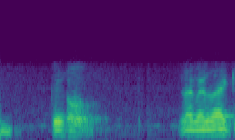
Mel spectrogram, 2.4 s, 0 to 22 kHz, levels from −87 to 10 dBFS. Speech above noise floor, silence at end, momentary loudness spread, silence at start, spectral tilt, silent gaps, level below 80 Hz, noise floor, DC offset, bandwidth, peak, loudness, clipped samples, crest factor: 38 dB; 0 s; 15 LU; 0 s; -11 dB/octave; none; -62 dBFS; -56 dBFS; under 0.1%; 4.1 kHz; -4 dBFS; -20 LUFS; under 0.1%; 18 dB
